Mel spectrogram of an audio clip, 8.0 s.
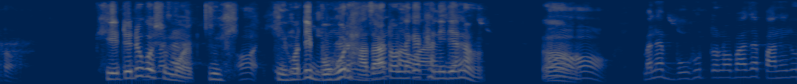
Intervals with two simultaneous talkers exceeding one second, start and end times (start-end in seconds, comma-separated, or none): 2.7-4.6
